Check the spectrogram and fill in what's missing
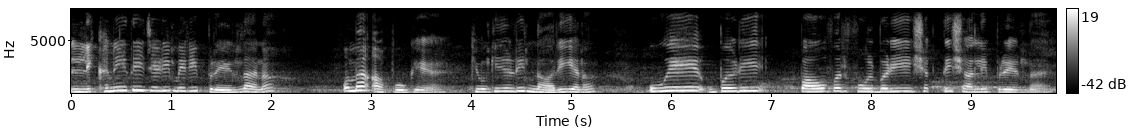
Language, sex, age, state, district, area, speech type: Dogri, female, 30-45, Jammu and Kashmir, Jammu, urban, spontaneous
